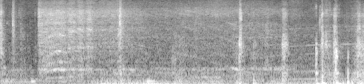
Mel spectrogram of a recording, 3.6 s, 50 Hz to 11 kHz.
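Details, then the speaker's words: Range Rover L322 4.4 V8 petrol, fuel pump switched off: engine stops quickly, then starter cranks steadily with a few uneven coughs but never starts; restarts once pump is turned back on. Crank no start from no fuel delivery. "the answer is it stops really fast and then it won't restart almost like it ran out of fuel almost like the fuel pump was dead"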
